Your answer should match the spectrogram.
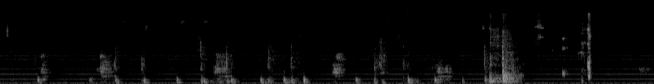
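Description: Irregular soft clicks and knocks close to the microphone, a few a second, with the loudest cluster about five seconds in, over a steady electrical hum.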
